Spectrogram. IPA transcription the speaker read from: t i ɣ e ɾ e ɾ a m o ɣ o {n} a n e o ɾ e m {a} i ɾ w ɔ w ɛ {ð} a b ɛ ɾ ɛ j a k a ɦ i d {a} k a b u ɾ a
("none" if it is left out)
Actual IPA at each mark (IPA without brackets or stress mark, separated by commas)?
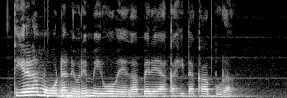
d, e, ɣ, a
